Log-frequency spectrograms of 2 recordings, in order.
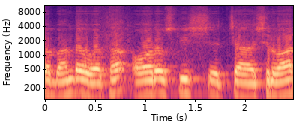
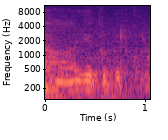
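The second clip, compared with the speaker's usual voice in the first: much softer, meek yes; a young man meekly accepting advice; meek soft agreement; 7 semitones lower, 19 dB quieter than usual. Retold or imitated. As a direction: agree quietly, a little abashed.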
